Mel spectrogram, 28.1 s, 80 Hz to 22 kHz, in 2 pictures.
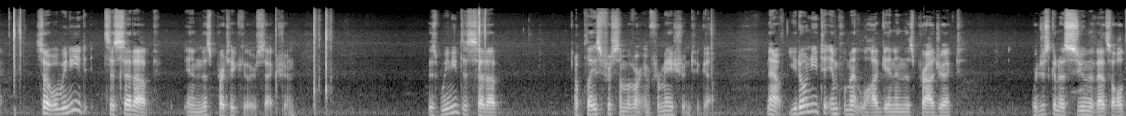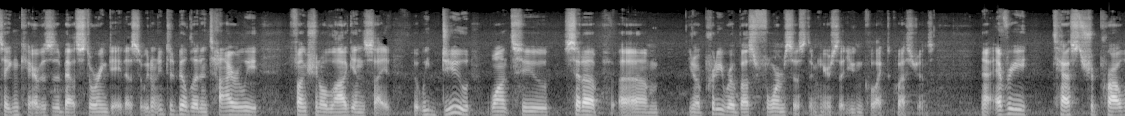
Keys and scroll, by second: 0.3 super+Tab, 6.0 super+Tab.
